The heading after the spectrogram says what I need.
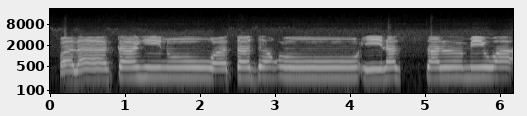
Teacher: jangan dipanjangkan mi-nya, pendek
